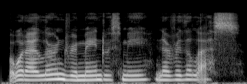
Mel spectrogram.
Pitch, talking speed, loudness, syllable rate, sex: 215 Hz, 195 wpm, -16 LUFS, 6.2 syllables/s, female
